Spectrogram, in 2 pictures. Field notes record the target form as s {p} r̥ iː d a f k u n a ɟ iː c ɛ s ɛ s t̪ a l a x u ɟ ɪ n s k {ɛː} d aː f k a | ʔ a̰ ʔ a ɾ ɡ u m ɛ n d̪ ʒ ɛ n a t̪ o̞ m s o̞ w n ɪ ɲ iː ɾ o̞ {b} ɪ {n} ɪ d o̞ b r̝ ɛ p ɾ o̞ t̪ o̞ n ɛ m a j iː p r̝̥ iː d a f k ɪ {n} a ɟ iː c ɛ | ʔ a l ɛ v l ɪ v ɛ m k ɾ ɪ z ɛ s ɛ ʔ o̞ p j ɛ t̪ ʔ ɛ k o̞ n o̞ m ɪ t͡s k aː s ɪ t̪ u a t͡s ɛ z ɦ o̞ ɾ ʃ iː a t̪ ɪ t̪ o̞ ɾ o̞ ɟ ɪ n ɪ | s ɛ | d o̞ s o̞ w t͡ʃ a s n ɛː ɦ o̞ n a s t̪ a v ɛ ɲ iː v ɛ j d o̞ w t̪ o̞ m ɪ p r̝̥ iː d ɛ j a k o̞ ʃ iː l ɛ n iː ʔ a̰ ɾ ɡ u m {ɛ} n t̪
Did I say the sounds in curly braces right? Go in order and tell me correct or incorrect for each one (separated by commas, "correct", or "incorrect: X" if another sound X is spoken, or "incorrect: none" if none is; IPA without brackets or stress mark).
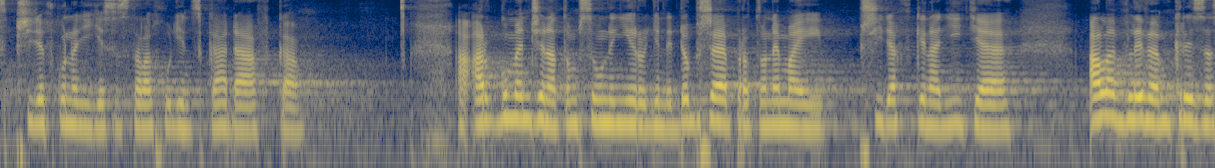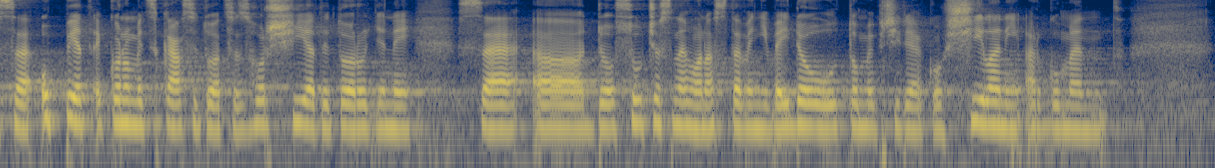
correct, incorrect: aː, incorrect: ɟ, correct, correct, correct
